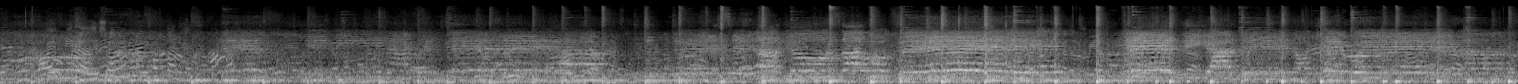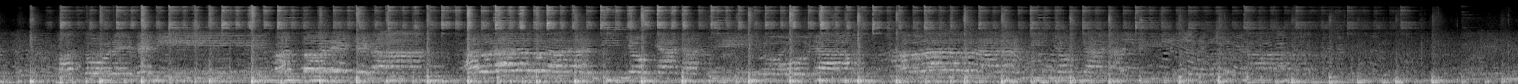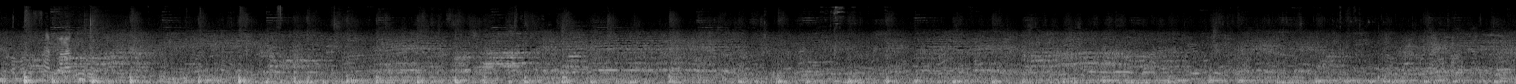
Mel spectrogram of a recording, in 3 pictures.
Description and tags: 20061222.christmas.ambiance.02
street ambiance during Christmas at Tetuan St, Seville. Voices of people passing, and an amateur chorus in a street performance sings a traditional folk song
